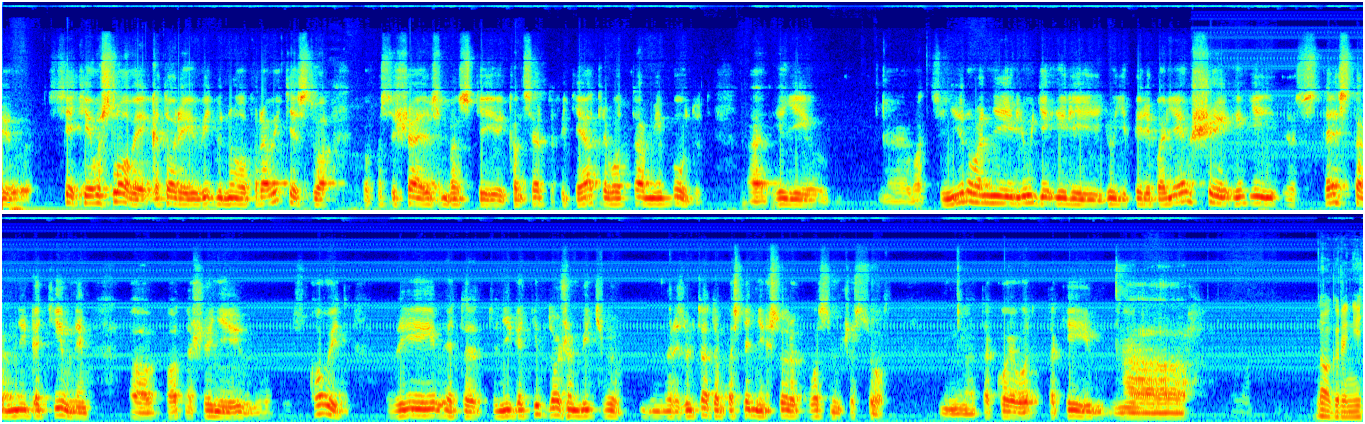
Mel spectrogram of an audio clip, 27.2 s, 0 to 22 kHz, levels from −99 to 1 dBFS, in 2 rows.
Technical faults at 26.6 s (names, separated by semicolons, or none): timecode bleed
